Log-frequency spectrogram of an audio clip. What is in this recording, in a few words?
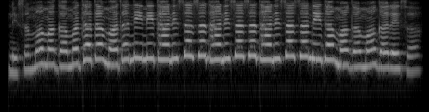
pitch shift voice, ableton live 5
